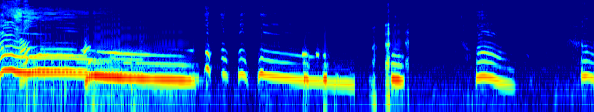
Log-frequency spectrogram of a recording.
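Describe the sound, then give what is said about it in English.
A voice imitates a wolf howl: one long, sliding wail that sinks slowly in pitch, then a string of shorter, hooting howls and yips, fairly loud. “That sounds more like an owl than a wolf.”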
